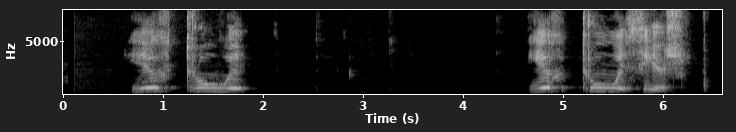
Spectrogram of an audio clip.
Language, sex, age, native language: Icelandic, female, 9, Icelandic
